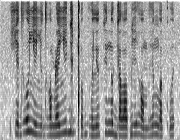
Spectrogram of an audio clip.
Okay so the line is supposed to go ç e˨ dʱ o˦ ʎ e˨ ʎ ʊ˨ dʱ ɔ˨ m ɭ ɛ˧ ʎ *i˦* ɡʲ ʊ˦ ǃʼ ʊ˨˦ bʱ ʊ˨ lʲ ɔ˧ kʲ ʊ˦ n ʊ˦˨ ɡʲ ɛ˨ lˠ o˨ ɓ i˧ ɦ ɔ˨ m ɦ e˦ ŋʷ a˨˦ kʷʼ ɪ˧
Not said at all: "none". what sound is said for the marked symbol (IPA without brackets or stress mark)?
i˦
